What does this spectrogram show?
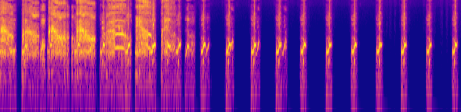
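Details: White-breasted waterhen call used as a trapping lure. Harsh, dense croaking bursts give way to a steady series of short, nasal notes repeated about twice per second.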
